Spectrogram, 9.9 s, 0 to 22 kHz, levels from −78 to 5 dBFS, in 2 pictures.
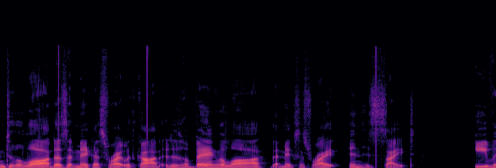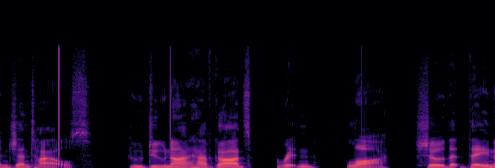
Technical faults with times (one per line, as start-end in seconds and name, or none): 0.59 bit error spike
1.47 bit error spike
3.76 bit error spike
5.55 bit error spike
6.66 bit error spike
8.58 bit error spike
